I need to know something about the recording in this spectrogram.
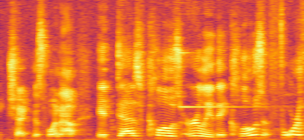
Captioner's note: bell dings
